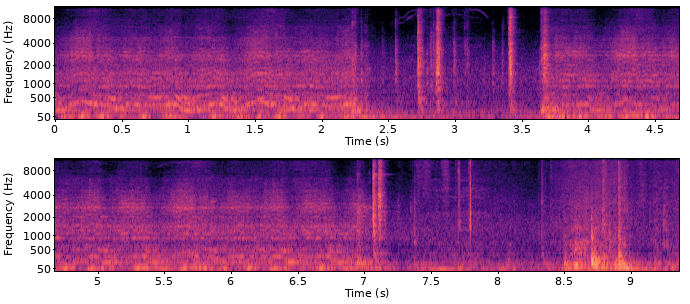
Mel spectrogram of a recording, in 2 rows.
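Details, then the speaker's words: 1966 Ford Galaxie, 352 V8 four-barrel, first start attempt after 26 years, gas down carburetor: starter cranks steadily in stretches but never fires; ignition problem suspected. "what happens I give it some gas all righty so we still having an ignition problem from the sounds of it so let me do some more troubleshooting"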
